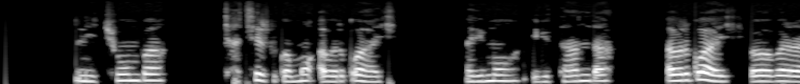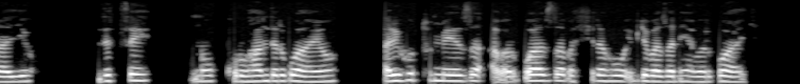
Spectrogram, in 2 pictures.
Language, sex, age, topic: Kinyarwanda, female, 25-35, health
